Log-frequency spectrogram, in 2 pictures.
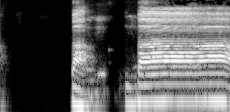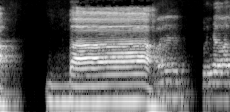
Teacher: বা উচ্চারিত হয় দুই ঠোঁটের শুকনো অংশ হইতে উচ্চারিত হয় বা।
